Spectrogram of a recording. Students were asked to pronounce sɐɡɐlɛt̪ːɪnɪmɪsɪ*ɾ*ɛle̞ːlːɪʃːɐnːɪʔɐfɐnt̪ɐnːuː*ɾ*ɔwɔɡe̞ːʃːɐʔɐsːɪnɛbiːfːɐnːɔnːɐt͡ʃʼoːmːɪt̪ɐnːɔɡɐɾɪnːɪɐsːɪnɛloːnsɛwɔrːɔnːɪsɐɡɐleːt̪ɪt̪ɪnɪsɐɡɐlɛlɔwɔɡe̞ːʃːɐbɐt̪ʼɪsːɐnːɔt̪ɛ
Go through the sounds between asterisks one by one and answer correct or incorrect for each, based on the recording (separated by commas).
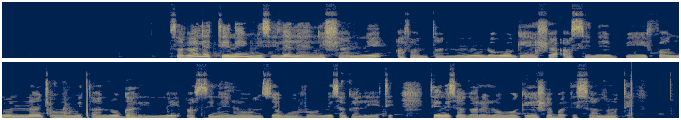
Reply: incorrect, incorrect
